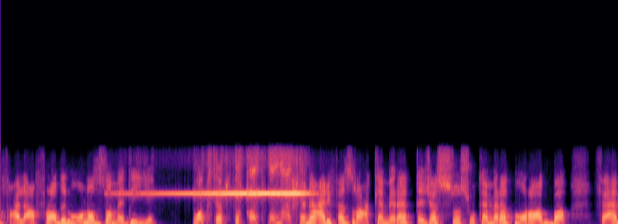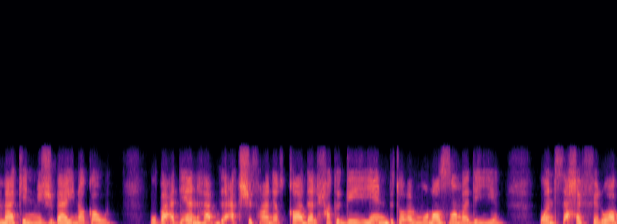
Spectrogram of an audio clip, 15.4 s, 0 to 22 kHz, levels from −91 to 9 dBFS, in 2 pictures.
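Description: From 1.29 to 4.14 s, after "على أفراد", a loudspeaker feedback squeal builds at 3.1 kHz over about two seconds to roughly 10 dB above the speech, as the microphone re-amplifies its own loudspeaker.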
